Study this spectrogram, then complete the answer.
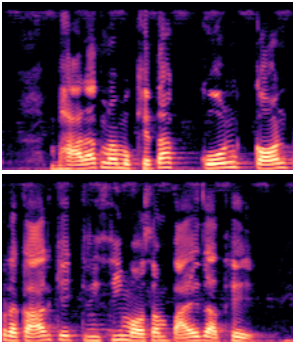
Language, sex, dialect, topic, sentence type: Chhattisgarhi, male, Eastern, agriculture, question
